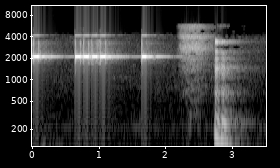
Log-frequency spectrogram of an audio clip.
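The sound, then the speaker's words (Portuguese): A timer alarm goes off with high, piercing electronic beeps in short clustered bursts. A few groups of rapid pulses repeat with brief gaps between them. “É o temporizador, tá?”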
